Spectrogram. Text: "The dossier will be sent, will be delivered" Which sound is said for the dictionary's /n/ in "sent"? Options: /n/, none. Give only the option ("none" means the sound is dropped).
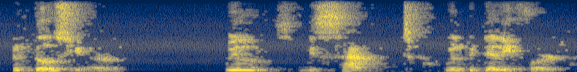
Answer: none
